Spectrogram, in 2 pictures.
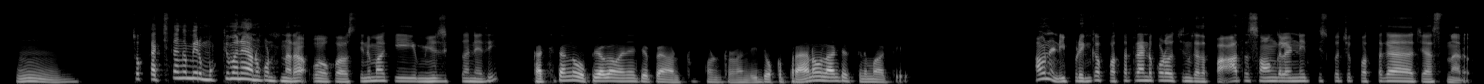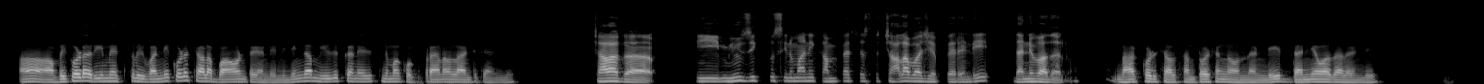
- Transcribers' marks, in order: in English: "సో"; in English: "మ్యూజిక్"; in English: "ట్రెండ్"; in English: "మ్యూజిక్"; in English: "మ్యూజిక్"; in English: "కంపేర్"
- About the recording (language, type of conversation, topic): Telugu, podcast, ఒక సినిమాకు సంగీతం ఎంత ముఖ్యమని మీరు భావిస్తారు?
